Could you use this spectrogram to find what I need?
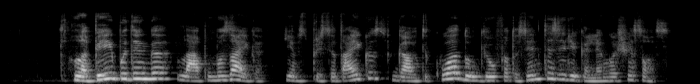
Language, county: Lithuanian, Vilnius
